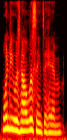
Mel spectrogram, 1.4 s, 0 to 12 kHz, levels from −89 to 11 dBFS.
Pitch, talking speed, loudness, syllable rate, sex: 225 Hz, 265 wpm, -15 LUFS, 7.1 syllables/s, female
